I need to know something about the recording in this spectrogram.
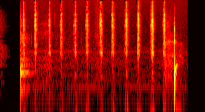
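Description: Clock-ticking sound effect, about four ticks a second for roughly three seconds, then a short falling plop near the end. It times the pause for answering a quiz question.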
